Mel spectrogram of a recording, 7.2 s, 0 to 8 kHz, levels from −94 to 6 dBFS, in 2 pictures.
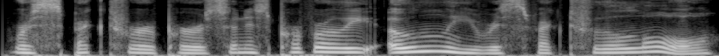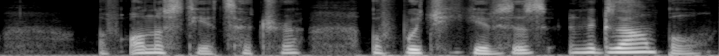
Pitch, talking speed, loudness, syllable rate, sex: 190 Hz, 175 wpm, -18 LUFS, 5.0 syllables/s, female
